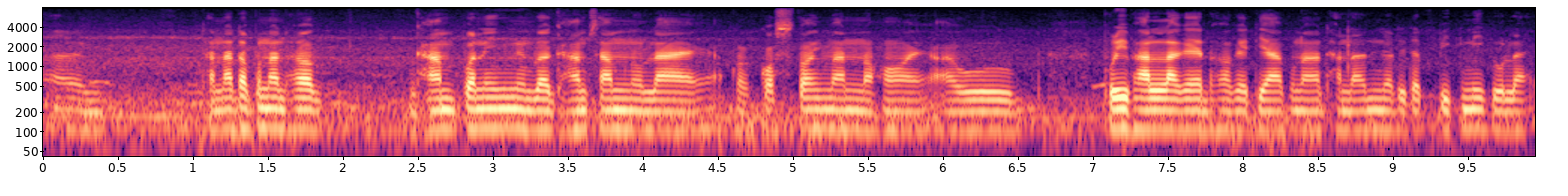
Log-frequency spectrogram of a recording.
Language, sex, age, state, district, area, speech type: Assamese, male, 30-45, Assam, Golaghat, rural, spontaneous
